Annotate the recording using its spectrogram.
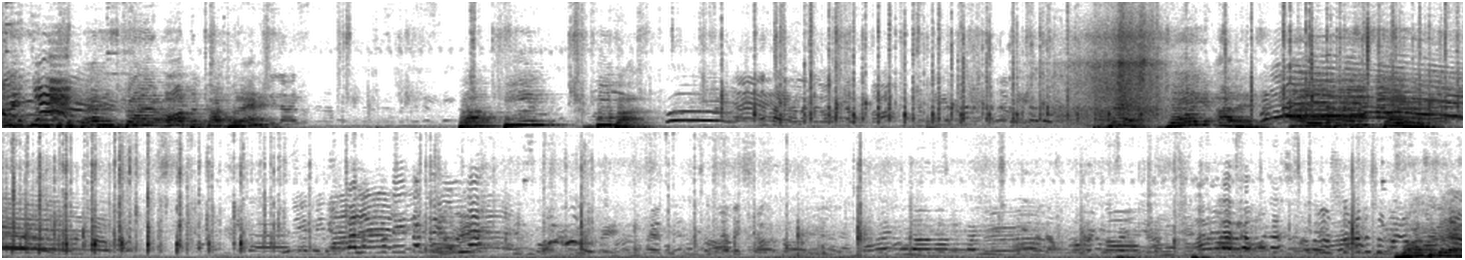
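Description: A group of young men and women talk and shout with animation outdoors.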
